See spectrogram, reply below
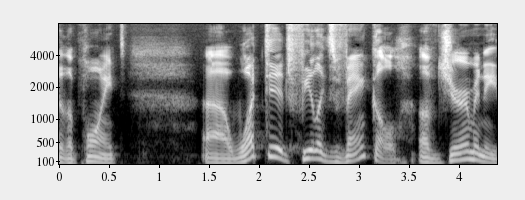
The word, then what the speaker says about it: Wankel: The Wankel rotary engine. – Great guess. – With authority. – With authority. – I like your pronunciation. – Thank you. Thank you very much. – W pronounced as a V.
